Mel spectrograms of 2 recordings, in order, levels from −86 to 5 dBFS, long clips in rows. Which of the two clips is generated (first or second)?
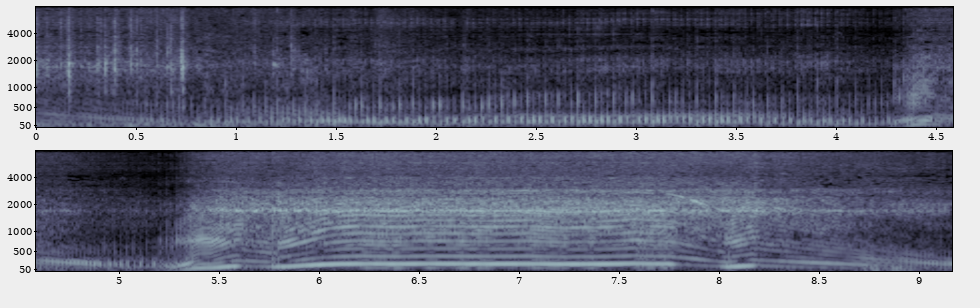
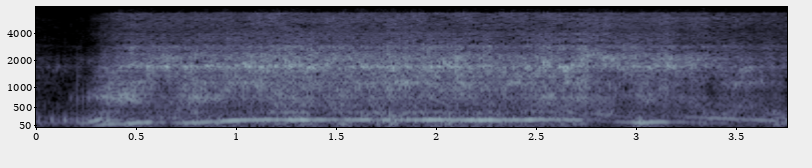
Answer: second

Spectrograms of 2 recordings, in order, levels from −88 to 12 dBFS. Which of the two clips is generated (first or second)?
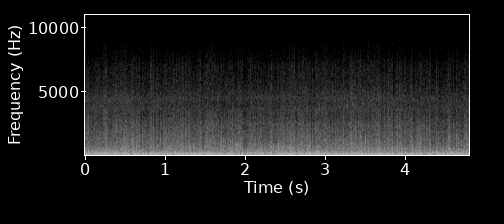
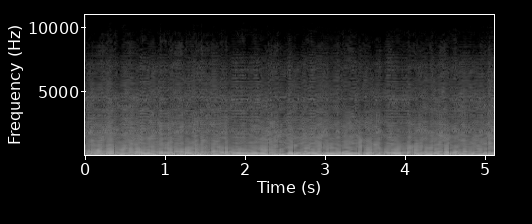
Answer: second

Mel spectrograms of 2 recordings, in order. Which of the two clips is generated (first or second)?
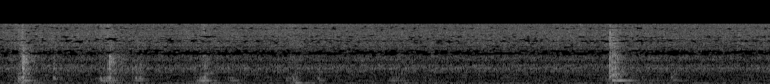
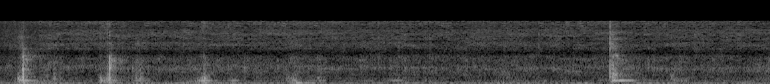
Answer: second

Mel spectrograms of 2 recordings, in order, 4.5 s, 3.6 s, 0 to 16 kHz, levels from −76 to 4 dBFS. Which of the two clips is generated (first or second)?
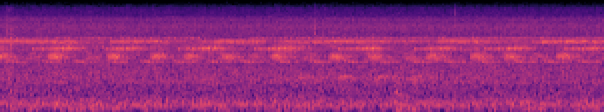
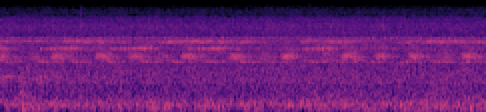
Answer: second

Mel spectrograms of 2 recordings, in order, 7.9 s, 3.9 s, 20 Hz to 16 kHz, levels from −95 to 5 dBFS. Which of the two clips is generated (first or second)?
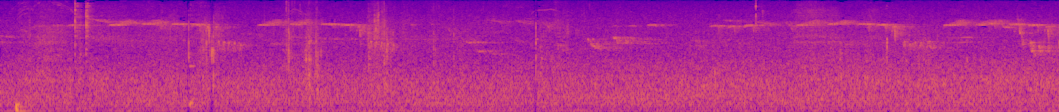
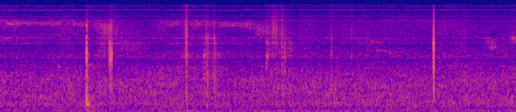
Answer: second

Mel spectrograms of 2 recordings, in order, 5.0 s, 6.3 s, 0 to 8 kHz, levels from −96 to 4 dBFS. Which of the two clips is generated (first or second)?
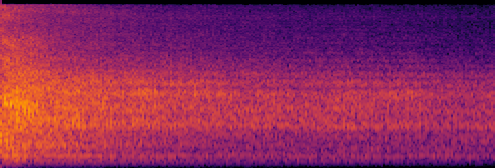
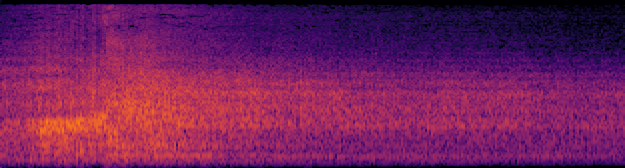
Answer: second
